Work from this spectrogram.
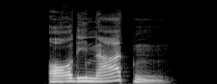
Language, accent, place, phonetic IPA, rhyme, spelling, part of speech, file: German, Germany, Berlin, [ɔʁdiˈnaːtn̩], -aːtn̩, Ordinaten, noun, De-Ordinaten.ogg
- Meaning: plural of Ordinate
